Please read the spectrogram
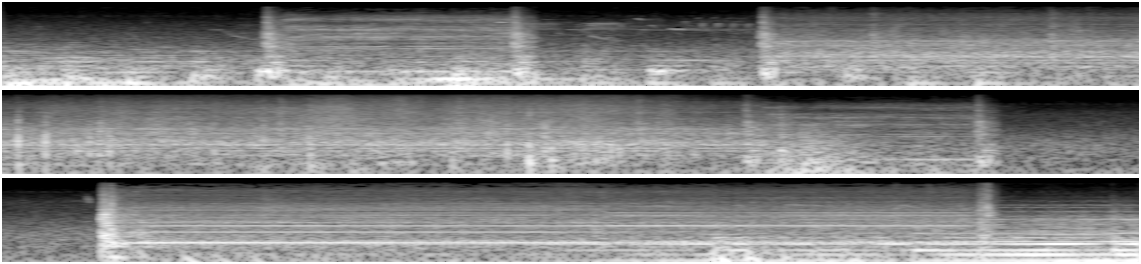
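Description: Soundtrack music mixed with mechanical sound effects: electric motor and servo whirs, like a power window, for a robotic tracked vehicle moving its panels. The sound changes abruptly several times, with a brief quieter gap about eleven seconds in.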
